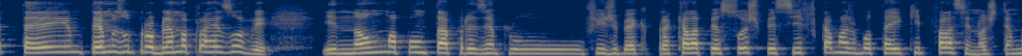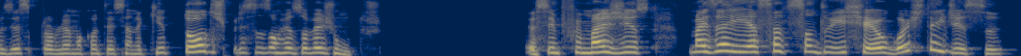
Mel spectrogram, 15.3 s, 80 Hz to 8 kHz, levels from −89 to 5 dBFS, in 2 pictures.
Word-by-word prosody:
tem 285 Hz, +3 st, +1 dB
temos 285 Hz, +2 st, +2 dB
um 300 Hz, -, -5 dB
problema 285 Hz, 0 st, +2 dB
para 305 Hz, 0 st, -4 dB
resolver". 285 Hz, -, -3 dB, 0.4 s
E 220 Hz, +2 st, -1 dB
não 255 Hz, +6 st, +1 dB
apontar 275 Hz, -3 st, +3 dB
por 245 Hz, -1 st, -8 dB
exemplo 230 Hz, -1 st, -2 dB
o 215 Hz, -1 st, -6 dB
feedback 215 Hz, -1 st, -5 dB
para 220 Hz, -, -3 dB
aquela 245 Hz, +3 st, +4 dB
pessoa 245 Hz, 0 st, -1 dB
específica, 250 Hz, +1 st, -5 dB
mas 265 Hz, -1 st, -1 dB
botar 240 Hz, 0 st, -4 dB
a -, -, +2 dB
equipe 235 Hz, +2 st, -6 dB
e -, -, -40 dB
falar 265 Hz, 0 st, +3 dB
assim 255 Hz, -3 st, -7 dB
nós 195 Hz, +1 st, -8 dB
temos 220 Hz, +1 st, -7 dB
esse 230 Hz, 0 st, -3 dB
problema 215 Hz, 0 st, -4 dB
acontecendo 220 Hz, 0 st, -7 dB
aqui, 210 Hz, +6 st, -7 dB
todos 295 Hz, 0 st, +5 dB
precisam 255 Hz, +2 st, -5 dB
resolver 255 Hz, +1 st, 0 dB
juntos. 220 Hz, -9 st, -8 dB, 1.1 s
Eu -, -, 0 dB
sempre 260 Hz, -1 st, -2 dB
fui 275 Hz, -, -2 dB
mais 270 Hz, 0 st, +7 dB
disso, 275 Hz, 0 st, -2 dB, 0.3 s
mas 310 Hz, +1 st, +4 dB
aí 340 Hz, -3 st, +7 dB
essa 300 Hz, +3 st, +4 dB
do 335 Hz, -, -8 dB
sanduíche 280 Hz, -5 st, -3 dB
aí 245 Hz, -, +9 dB
eu 260 Hz, +1 st, +7 dB
gostei 345 Hz, -, +2 dB
disso. 225 Hz, -5 st, -4 dB
255 Hz, 190 wpm, -24 LUFS, 225-280 Hz, 1.1 s, aí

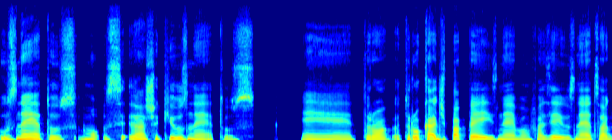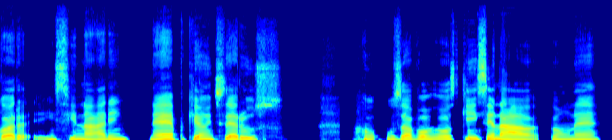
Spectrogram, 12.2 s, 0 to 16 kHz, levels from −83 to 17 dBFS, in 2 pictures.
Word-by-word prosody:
os 180 Hz, -5 st, -2 dB
netos 180 Hz, -6 st, +2 dB
mo 160 Hz, -2 st, -3 dB
você 185 Hz, -2 st, -8 dB
acha 175 Hz, +2 st, +1 dB
que 185 Hz, 0 st, -1 dB
os 175 Hz, 0 st, 0 dB
netos, 130 Hz, -, -4 dB, 0.5 s
eh, 140 Hz, -3 st, -3 dB, 0.5 s
trocar 175 Hz, -2 st, +3 dB
de 170 Hz, -1 st, -4 dB
papéis, 150 Hz, -6 st, +2 dB
né, 150 Hz, 0 st, -1 dB
vamos 140 Hz, +3 st, -7 dB
fazer 145 Hz, -4 st, -1 dB
os 130 Hz, -, -7 dB
netos 155 Hz, 0 st, -1 dB
agora 155 Hz, +2 st, +3 dB
ensinarem, 165 Hz, +3 st, -1 dB, 0.2 s
né, 175 Hz, +3 st, +5 dB
porque 160 Hz, +1 st, -1 dB
antes 160 Hz, 0 st, +1 dB
eram 170 Hz, +1 st, +5 dB
os 165 Hz, -3 st, -7 dB, 1.0 s
os 155 Hz, -4 st, -5 dB
avós 165 Hz, +2 st, +1 dB
que 185 Hz, -, -1 dB
ensinavam, 165 Hz, -5 st, +3 dB
né 155 Hz, +3 st, -2 dB
160 Hz, 140 wpm, -21 LUFS, 150-175 Hz, 1.0 s, né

